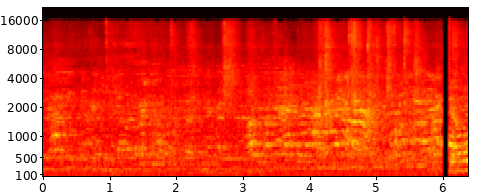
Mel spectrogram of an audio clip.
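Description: A crowd of men, women and children murmurs and chatters in an echoing room.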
